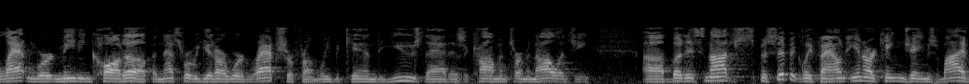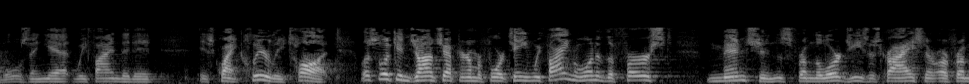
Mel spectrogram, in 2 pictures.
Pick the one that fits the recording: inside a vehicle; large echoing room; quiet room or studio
large echoing room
